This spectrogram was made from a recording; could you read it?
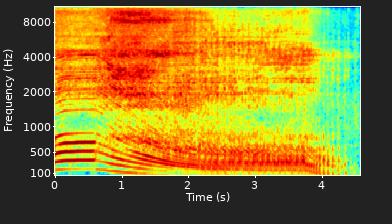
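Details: Stihl MS290 chainsaw after repair, with a new Oregon bar and fresh bar oil, during test cuts: clean high whine drops smoothly into a steady, even cut, then winds down with no misfire; running normally, with slight smoke expected to clear.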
